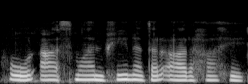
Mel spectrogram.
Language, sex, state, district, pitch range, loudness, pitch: Hindi, female, Madhya Pradesh, Bhopal, 195-210 Hz, -14 LUFS, 205 Hz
